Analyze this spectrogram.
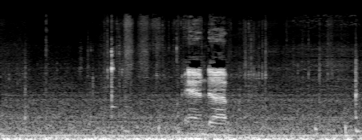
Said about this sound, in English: Sorry, pulling through the Walmart parking lot.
